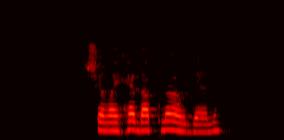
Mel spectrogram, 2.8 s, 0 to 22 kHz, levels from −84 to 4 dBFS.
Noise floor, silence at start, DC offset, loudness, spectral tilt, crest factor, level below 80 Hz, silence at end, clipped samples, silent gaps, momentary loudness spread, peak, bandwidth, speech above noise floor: under -90 dBFS; 0.85 s; under 0.1%; -53 LUFS; -4 dB/octave; 16 dB; under -90 dBFS; 0.65 s; under 0.1%; none; 13 LU; -38 dBFS; 7.2 kHz; over 38 dB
